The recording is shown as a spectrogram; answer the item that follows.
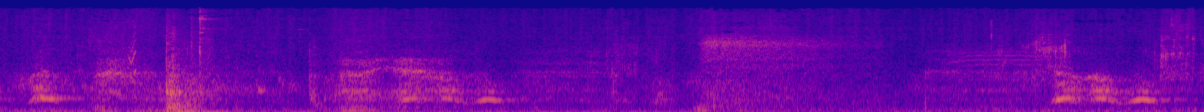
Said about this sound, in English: Good dog.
